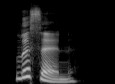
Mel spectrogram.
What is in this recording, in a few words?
"listen", English; 3000 words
